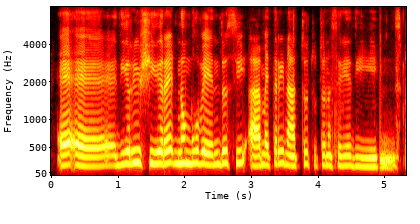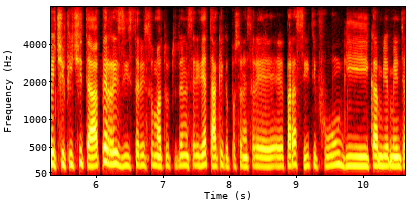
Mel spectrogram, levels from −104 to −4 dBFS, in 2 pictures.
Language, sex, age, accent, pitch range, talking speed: Italian, female, 30-49, native, 175-205 Hz, 170 wpm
